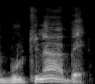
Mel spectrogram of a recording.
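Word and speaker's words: Burkinabè: La bonne prononciation là c'est ça. Burkinabé burkinabé ça.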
